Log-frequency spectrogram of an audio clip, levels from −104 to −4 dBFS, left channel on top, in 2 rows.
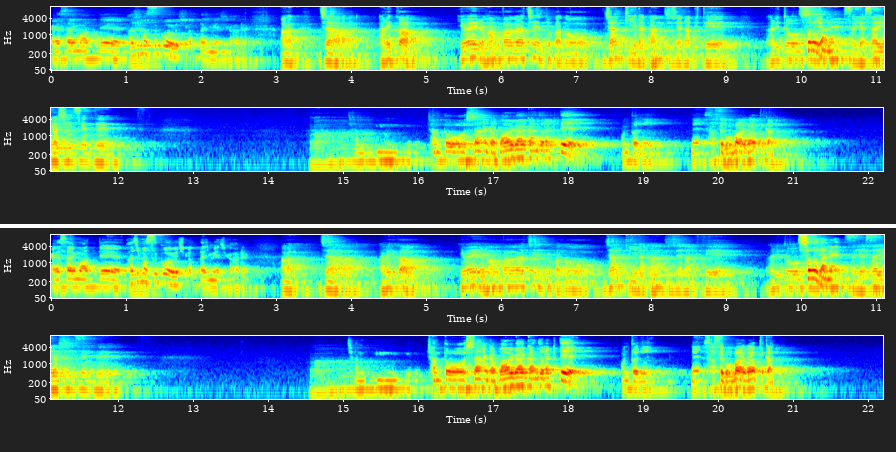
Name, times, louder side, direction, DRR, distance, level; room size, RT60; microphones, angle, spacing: voice 1, 0.0-2.6 10.0-10.5 15.2-18.2 18.7-19.2 19.6-20.7, right 3 dB, 80° right, 7 dB, 2.0 m, -27 dB
voice 2, 2.7-4.1 4.4-4.9 5.4-9.0 9.5-10.3 10.7-11.9 14.6-15.7, left 1 dB, 80° left, 4 dB, 3.8 m, -34 dB
19.5 x 18.0 x 8.4 m, 1.4 s
head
